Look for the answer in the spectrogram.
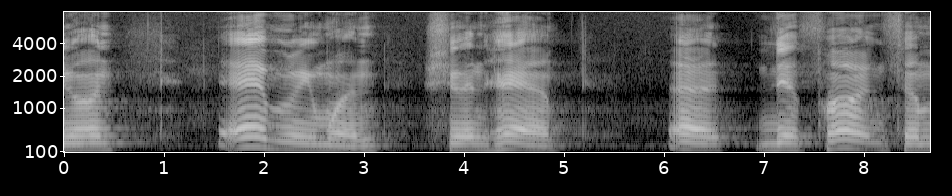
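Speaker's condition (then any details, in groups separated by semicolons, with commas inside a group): ALS; voice changed from earlier resonant voice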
